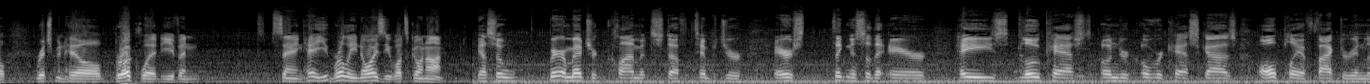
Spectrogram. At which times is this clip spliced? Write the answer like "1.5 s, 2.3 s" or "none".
3.3 s, 6.0 s, 10.1 s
